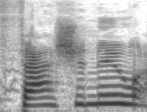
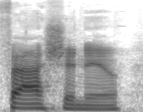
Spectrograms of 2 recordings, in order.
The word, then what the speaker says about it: Fashanu: crazy Morgan Moses retires but fashanu is it fashu I swear his name's pronounced fashanu even though it looks like fashanu um he's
